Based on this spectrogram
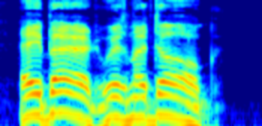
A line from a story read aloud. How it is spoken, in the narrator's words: Suddenly remembering something, I shouted out to the new dispatcher trainee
